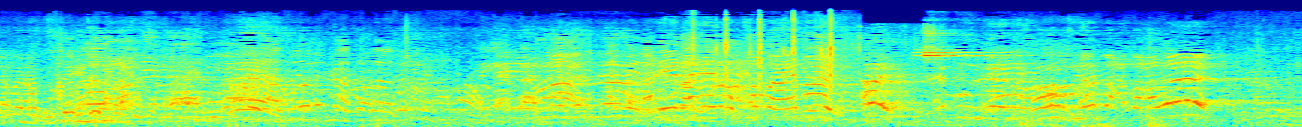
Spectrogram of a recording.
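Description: Players' voices calling and chattering on a small football pitch, picked up faintly by the field microphone, with a few sharp clicks a little past the middle.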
